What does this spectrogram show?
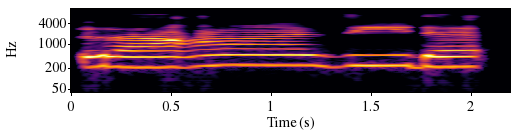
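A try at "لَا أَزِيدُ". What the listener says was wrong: Coba lihat lagi yang panjangnya yang mana, Bener, la-nya bener. Cuman panjang pendeknya yang salah. A-nya pendek. La A bukan la A.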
